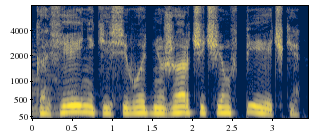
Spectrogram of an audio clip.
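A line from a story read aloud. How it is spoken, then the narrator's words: Moaning. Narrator (Russian): стонал Боб Эндрюс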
